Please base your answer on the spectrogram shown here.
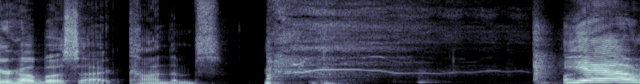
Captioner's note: laughs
